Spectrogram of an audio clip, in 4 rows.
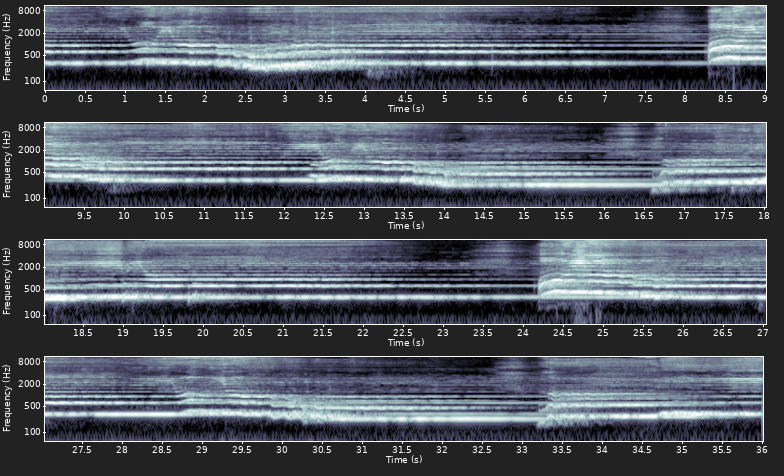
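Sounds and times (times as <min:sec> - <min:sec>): woman singing long notes: 0:00.0 - 0:06.9, 0:08.3 - 0:22.8.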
